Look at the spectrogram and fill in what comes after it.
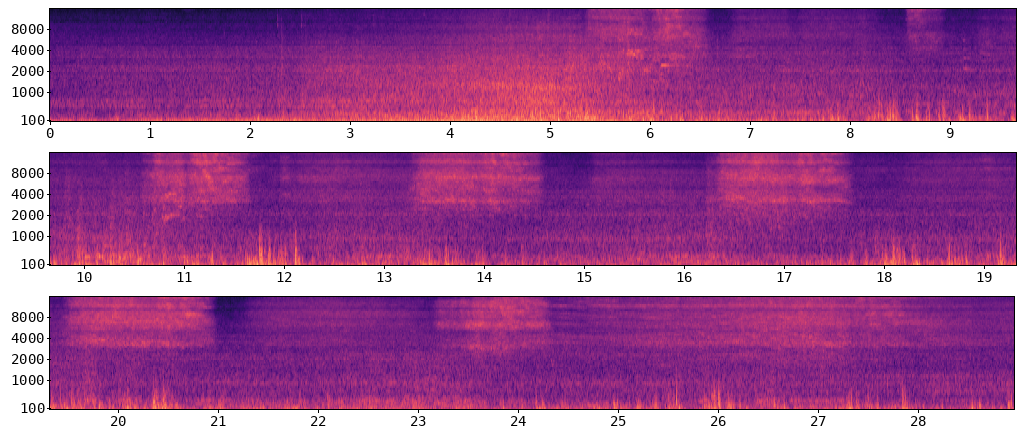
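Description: A passenger train running past at close range. A low engine hum swells as the front of the train arrives, then the carriages go by with knocks from the wheels and a hiss that comes back about every three seconds.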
